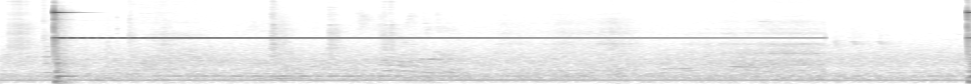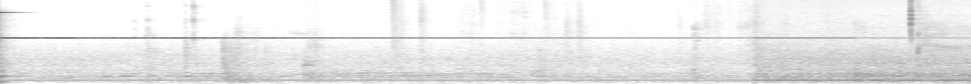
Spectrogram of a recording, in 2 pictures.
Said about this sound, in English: Now we'll have a moment of silent meditation to center ourselves. It'll start and end with the sound of a chime.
